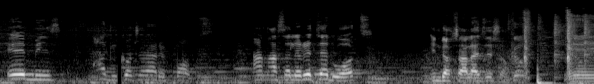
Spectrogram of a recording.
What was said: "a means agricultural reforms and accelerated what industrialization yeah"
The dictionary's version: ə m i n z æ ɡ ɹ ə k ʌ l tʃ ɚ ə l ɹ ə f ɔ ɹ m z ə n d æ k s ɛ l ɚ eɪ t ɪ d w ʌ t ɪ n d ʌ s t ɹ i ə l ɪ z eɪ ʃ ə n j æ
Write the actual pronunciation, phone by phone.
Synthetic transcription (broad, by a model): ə m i n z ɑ ɡ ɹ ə k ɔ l tʃ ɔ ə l ɹ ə f ɔ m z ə n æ s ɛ l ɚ eɪ t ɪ d w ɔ t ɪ n d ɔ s t ɹ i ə l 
